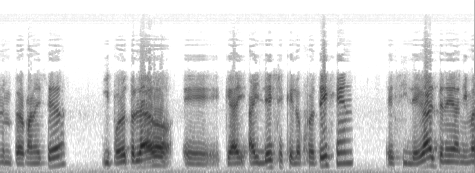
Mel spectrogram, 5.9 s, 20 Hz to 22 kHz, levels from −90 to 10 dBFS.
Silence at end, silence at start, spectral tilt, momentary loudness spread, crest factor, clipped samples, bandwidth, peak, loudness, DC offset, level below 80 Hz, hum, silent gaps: 0 s; 0 s; -4.5 dB/octave; 13 LU; 16 dB; under 0.1%; 8.8 kHz; 0 dBFS; -16 LUFS; under 0.1%; -54 dBFS; none; none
